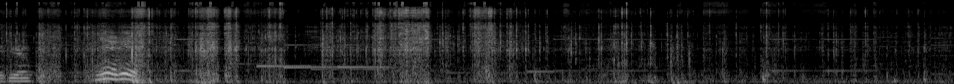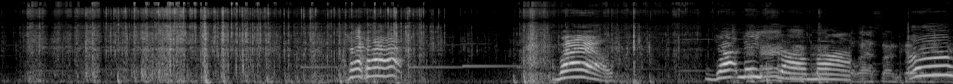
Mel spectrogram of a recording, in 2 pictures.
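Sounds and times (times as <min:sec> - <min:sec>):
paper crinkling and rustling: 0:00.0 - 0:19.0
paper tearing: 0:09.8 - 0:13.7.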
